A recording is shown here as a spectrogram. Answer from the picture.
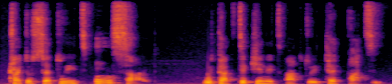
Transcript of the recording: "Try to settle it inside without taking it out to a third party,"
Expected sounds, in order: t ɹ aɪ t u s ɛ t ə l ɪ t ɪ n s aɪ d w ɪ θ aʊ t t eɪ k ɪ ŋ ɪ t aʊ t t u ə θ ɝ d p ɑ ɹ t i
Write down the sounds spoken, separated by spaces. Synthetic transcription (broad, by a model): t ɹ aɪ t u s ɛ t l ɪ t ɪ n s aɪ d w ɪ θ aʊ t t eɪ k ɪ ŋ ɪ t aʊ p t u ə t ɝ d p ɑ t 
